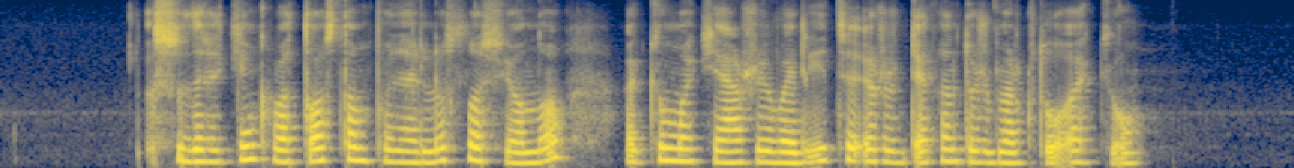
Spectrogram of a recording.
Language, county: Lithuanian, Vilnius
